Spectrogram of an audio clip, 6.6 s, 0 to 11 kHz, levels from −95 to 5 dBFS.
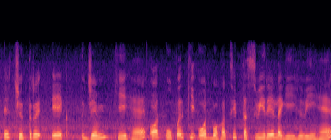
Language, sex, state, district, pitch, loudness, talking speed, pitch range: Hindi, female, Maharashtra, Nagpur, 230 Hz, -18 LUFS, 145 wpm, 210-250 Hz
